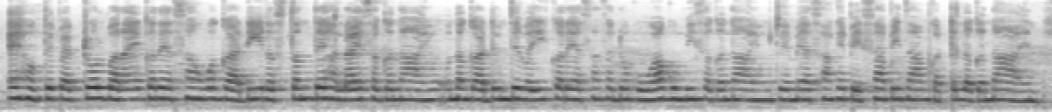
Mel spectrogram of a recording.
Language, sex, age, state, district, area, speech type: Sindhi, female, 18-30, Maharashtra, Thane, urban, spontaneous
